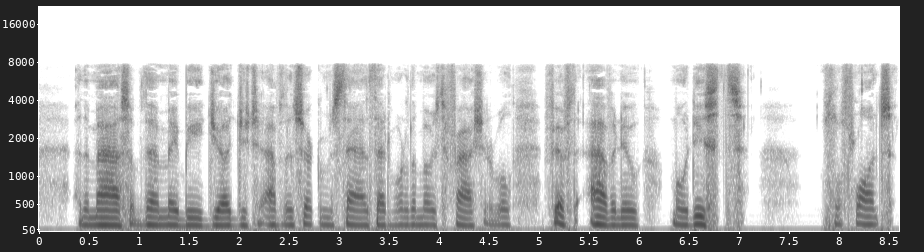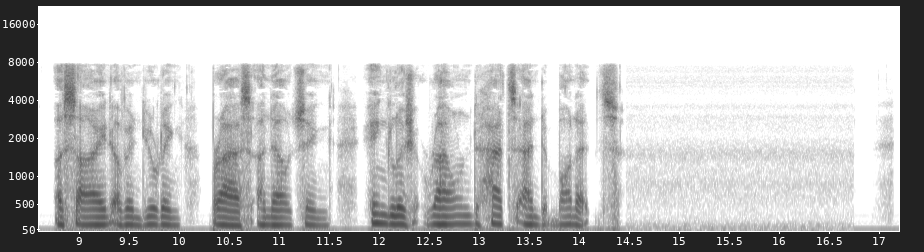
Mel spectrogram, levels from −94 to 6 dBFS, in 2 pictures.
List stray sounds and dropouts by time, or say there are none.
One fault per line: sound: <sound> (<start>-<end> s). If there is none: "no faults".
no faults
